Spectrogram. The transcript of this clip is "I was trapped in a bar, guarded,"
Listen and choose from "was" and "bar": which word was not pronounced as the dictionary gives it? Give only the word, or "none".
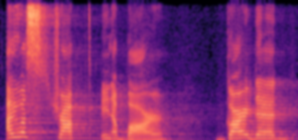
was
